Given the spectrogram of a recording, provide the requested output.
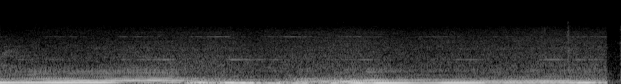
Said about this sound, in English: Once I saw the car driving away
